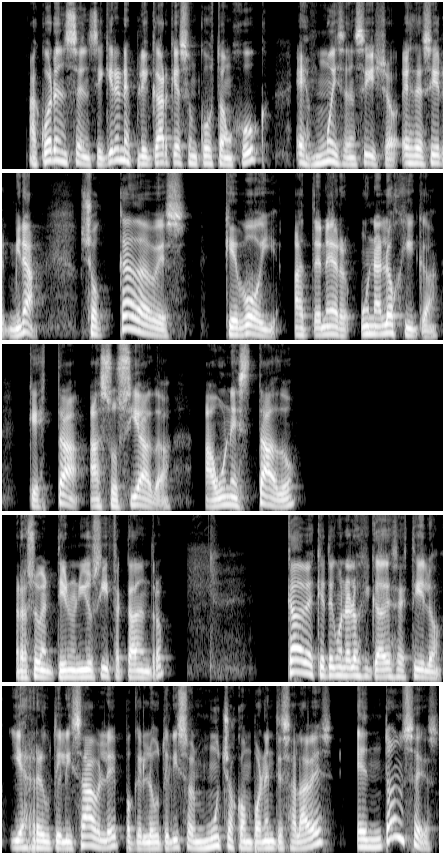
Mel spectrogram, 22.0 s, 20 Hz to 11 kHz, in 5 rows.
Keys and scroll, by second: 0.0-2.3 typing, 1.3 ctrl+s, 3.6 Escape, 4.0 ctrl+s, 5.0 shift+v.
